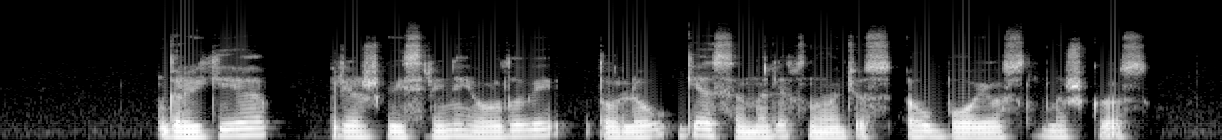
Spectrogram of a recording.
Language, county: Lithuanian, Telšiai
